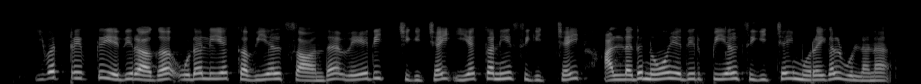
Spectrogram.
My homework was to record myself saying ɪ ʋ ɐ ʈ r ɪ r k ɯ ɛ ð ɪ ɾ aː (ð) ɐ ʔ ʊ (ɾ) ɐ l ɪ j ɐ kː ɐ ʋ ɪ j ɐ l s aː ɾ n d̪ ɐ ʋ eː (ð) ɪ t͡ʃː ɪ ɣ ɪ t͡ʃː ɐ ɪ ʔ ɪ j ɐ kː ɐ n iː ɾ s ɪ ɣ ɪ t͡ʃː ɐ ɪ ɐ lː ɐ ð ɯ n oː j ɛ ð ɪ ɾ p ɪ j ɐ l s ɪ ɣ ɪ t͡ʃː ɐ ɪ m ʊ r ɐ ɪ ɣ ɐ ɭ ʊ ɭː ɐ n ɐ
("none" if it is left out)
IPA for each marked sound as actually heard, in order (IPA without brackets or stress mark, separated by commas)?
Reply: ɣ, ɽ, ð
